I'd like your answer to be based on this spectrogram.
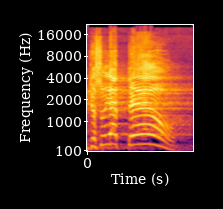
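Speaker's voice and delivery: high, stretched-out bragging; boastful atheist. Retold or imitated. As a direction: show off, drawing out each word.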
